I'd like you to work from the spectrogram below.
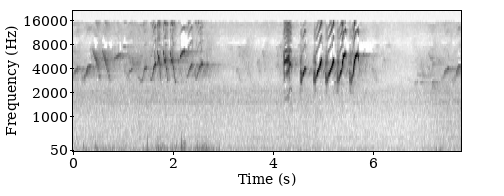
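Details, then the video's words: Caged Double-collared seedeater, a young bird singing a lot while sunbathing in the morning: an earlier soft, buzzy phrase, then a loud run of about six sharp rising chirps, with low rumbling noise at the start. "Coleiro Papa-Capim Revelação Meio Canto Cantando Muito"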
